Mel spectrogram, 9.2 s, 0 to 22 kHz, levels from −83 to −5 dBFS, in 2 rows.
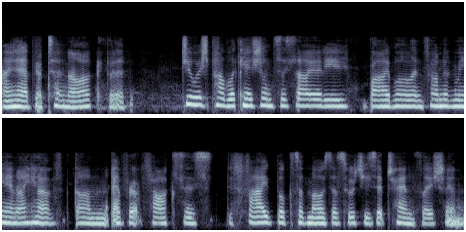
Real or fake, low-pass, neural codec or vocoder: fake; 7.2 kHz; codec, 24 kHz, 1.5 kbps, HILCodec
